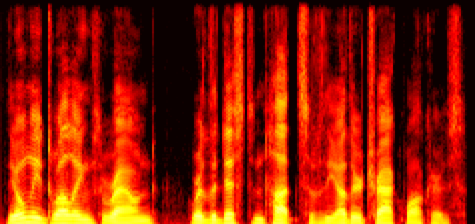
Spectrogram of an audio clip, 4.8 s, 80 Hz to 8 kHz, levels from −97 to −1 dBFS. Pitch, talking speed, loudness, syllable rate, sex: 120 Hz, 165 wpm, -17 LUFS, 4.8 syllables/s, male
